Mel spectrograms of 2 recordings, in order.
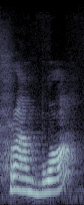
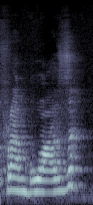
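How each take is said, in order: First: The word ends without a clear z sound. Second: The word ends with a clear z sound.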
